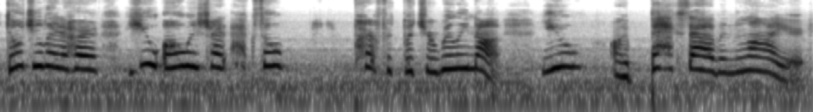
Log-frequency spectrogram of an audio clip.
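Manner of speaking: high-pitched accusation, slowing on the last words; mock freaking out. Norman accusing Hannibal of lying, acted freak-out. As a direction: act out a high, worked-up telling-off. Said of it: "Norman was freaking, freaking out".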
